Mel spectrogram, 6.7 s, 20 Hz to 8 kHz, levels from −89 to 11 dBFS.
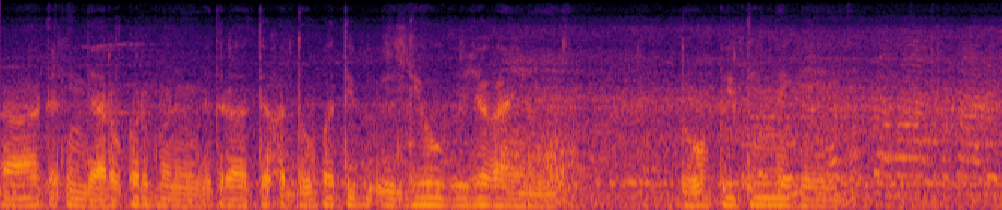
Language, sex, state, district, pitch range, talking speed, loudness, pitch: Garhwali, male, Uttarakhand, Uttarkashi, 90-100 Hz, 150 wpm, -18 LUFS, 95 Hz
